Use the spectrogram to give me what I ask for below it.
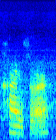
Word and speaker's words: Caesar: salus and of course caesar would be pronounced kaiser going back to that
